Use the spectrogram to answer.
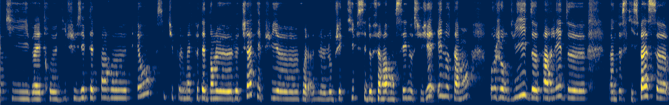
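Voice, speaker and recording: Relaxed woman hosting an online talk. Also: on the high side. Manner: relaxed, filler-heavy hosting. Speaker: host.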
